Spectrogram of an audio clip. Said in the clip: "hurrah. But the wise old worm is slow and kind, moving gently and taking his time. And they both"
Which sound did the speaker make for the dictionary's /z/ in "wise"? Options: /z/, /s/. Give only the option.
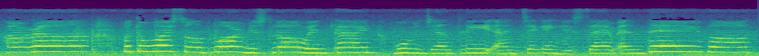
/s/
